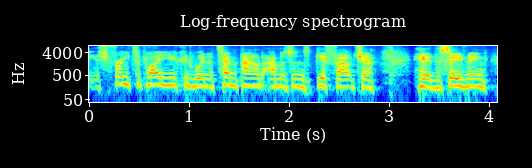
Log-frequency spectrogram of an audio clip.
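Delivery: ordinary talk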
